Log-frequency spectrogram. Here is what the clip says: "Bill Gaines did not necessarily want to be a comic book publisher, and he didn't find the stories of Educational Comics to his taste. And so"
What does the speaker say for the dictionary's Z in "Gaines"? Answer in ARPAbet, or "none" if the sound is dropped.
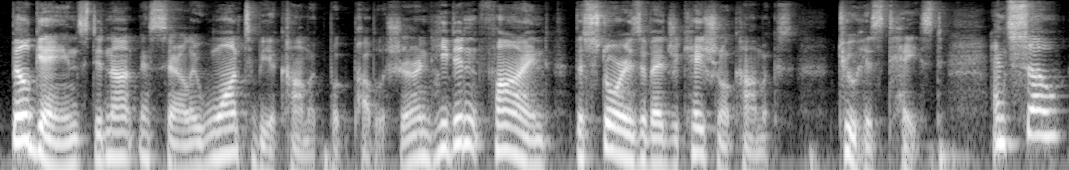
Z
